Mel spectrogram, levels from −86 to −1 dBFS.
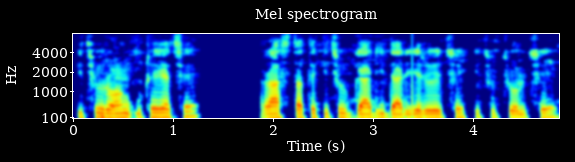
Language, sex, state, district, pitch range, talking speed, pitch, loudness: Bengali, male, West Bengal, Dakshin Dinajpur, 120-140 Hz, 145 wpm, 130 Hz, -23 LUFS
